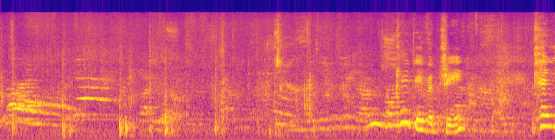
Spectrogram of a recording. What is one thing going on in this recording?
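Young children talk and chatter nearby.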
